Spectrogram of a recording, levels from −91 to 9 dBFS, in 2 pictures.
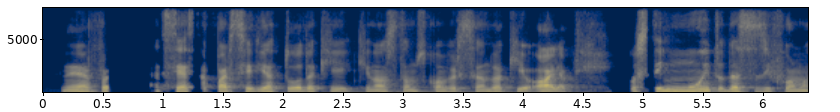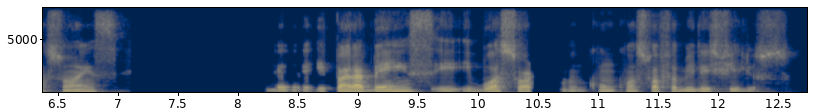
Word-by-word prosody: né, 140 +5 +2
fortalece 155 +2 -4
essa 125 - +1
parceria 135 -1 +2
toda 130 0 +1
que 130 -2 -7
que 125 +2 -13
nós 125 -1 -1
estamos 125 0 -6
conversando 130 +1 -4
aqui". 150 -8 -2
Olha, - - +5 0.5
gostei 190 0 +1
muito 185 +3 +3
dessas 165 -6 +1
informações 125 +1 -3 1.2
adorei 245 -1 -5
e 125 - -4
parabéns 145 +1 +4
e 130 0 -6
e - - -3
boa 130 +3 +2
sorte 130 -4 +1 0.2
com 125 -1 -11
com 125 -2 -5
com 130 - -6
a - - -2
sua 125 - 0
família 120 +1 -3
e - - -1
filhos. 90 -7 -7
130 Hz, 145 wpm, -27 LUFS, 125-145 Hz, 1.2 s, Olha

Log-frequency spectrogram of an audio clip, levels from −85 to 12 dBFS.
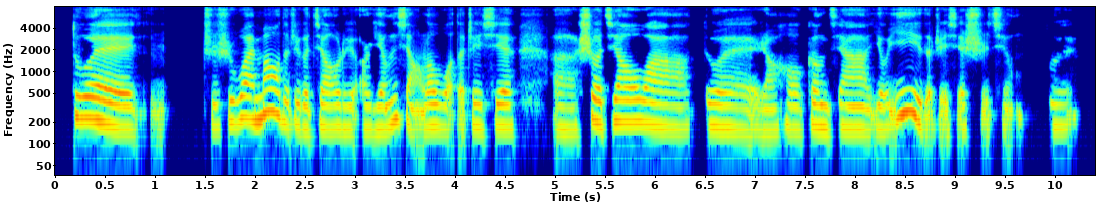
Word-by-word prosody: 对。 195 -8 +5 0.7
只 175 - -5
是 200 - -2
外 225 +1 +3
貌 275 +5 +4
的 200 - -2
这 185 - -2
个 170 - 0
焦 170 0 -2
虑 165 0 -4
而 165 - -6
影 165 +5 -1
响 220 - -2
了 175 +1 +2
我 170 -1 -2
的 - - -4
这 180 - -4
些， 175 0 0 0.3
呃， 165 -1 -7
社 205 0 +4
交 205 0 +2
啊。 175 -3 -1
对， 170 -4 -2
然 155 0 -5
后 165 -2 -5
更 175 0 -1
加 165 -1 -2
有 160 +1 -3
意 - - -3 0.2
义 205 -6 +4
的 - - -1
这 - - -5
些 - - -5
事 - - -3
情， 295 - -7 0.4
对。 180 +6 -9
175 Hz, 210 characters per minute, -20 LUFS, 165-200 Hz, 0.7 s, 对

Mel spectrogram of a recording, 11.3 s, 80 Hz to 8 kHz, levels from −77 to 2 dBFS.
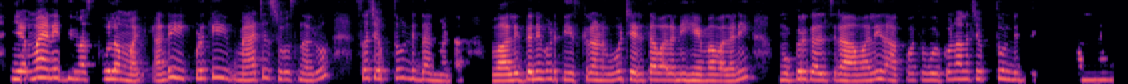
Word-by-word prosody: ఈ 275 - +5
అమ్మాయి 320 +4 +8
అనిద్ది 295 -2 +1
మా - - +4
స్కూలు 275 +1 +2
అమ్మాయి. 220 -4 0 0.2
అంటే 270 +10 +1
ఇప్పటికి 295 +2 -3 0.3
మ్యాచెస్ 280 +5 -1
చూస్తున్నారు. 250 +1 -4 0.4
సో, - - -3
చెప్తూ 285 +1 -3
ఉండిద్దనమాట. 240 -8 -4 0.4
"వాళ్ళిద్దరిని 235 +5 +5
కూడా 270 0 -4
తీసుకురా! 240 0 0
నువ్వు 230 +4 -3
చరిత 235 -1 +2
వాళ్ళని, 230 0 0
హేమ 220 -1 +1
వాళ్ళని 215 +8 -1 0.4
ముగ్గురు 265 +4 +1
కలిసి 235 0 -1
రావాలి. 220 +5 +2
రాకపోతే 230 +1 -5
ఊరుకొను" 260 +4 0
అలా 275 0 -4
చెప్తూ 270 +2 -8
ఉండిద్ది. 230 -3 -7 0.5
అమ్మొ 240 0 -6
245 Hz, 160 wpm, -23 LUFS, 230-275 Hz, 0.5 s, అమ్మాయి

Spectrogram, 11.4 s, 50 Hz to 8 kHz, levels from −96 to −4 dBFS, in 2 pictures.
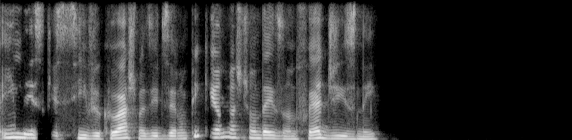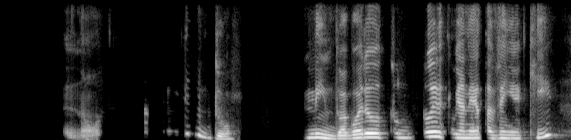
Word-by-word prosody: inesquecível 180 -6 -1
que 155 - -9
eu 175 - +6
acho, 195 +1 +5
mas 150 -1 -5
eles 155 0 -4
eram 160 +1 -3
pequenos, 245 - -3
mas 215 -2 -4
tinham 195 -3 -4
10 175 -4 0
anos, 140 -1 -7
foi 175 +4 +1
a 195 - +7
Disney. 145 -6 -4 2.7
Nossa, - - -13 0.9
lindo, 170 - -5 0.7
lindo. 200 -6 +2
Agora 195 +6 +4
eu 230 0 +9
tô 220 -3 -9
doida 265 0 +6
que 225 - -23
minha 200 -2 +2
neta 195 0 +1
vem 180 -1 -1
aqui, 220 - -2
185 Hz, 140 wpm, -19 LUFS, 160-215 Hz, 2.7 s, eu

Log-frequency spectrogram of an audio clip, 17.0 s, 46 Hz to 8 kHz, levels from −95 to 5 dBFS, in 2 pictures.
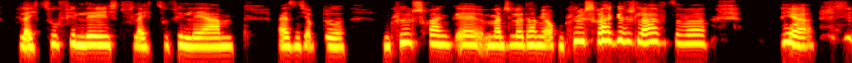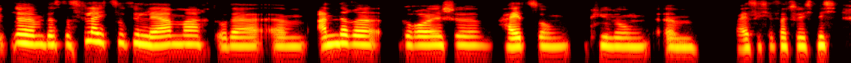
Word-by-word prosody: Vielleicht - - +3
zu 225 -2 -2
viel 225 +1 0
Licht, 210 +1 +5
vielleicht 175 -2 -2
zu 195 - -10
viel 200 0 +1
Lärm, 185 0 +3 0.4
weiß 190 0 +1
nicht, 190 - -2
ob - - -12
du 180 -1 +2 0.4
'n - - +1
Kühlschrank 230 -2 +1
äh, 215 0 +1
manche 200 0 +1
Leute 205 0 +1
haben 210 - +4
ja - - +2
auch - - -8
'n 195 - -1
Kühlschrank 280 +2 +5
im 290 -2 +4
Schlafzimmer, 245 -3 +2 0.7
ja, 210 -7 +5 0.5
ähm, 225 -3 +3
dass 215 -1 -3
das 215 -2 -10
vielleicht 270 -4 0
zu 245 -2 -8
viel 235 +2 -3
Lärm 205 +2 +1
macht 220 -1 -4
oder, 190 +1 -4
ähm, 190 +1 -8
andere 220 0 +1 0.2
Geräusche, 205 0 -3 0.2
Heizung, 185 +1 -1 0.3
Kühlung, 185 -1 -6
ähm, 175 -2 -7 0.4
weiß 160 +3 -7
ich 180 - -17
jetzt 185 0 -19
natürlich 185 0 -5
nicht. 200 0 -3
205 Hz, 160 wpm, -23 LUFS, 190-225 Hz, 0.7 s, Licht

